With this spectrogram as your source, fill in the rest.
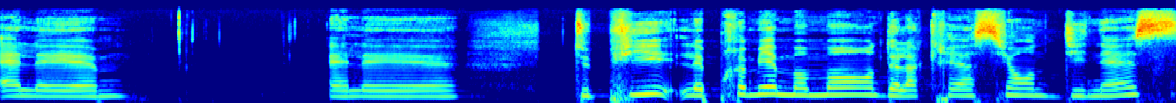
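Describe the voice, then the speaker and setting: A woman's dark, mellow voice at a very slow pace, broken by long, frequent pauses, in a dry, close sound with no echo. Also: medium pitch for a woman, fairly even intonation. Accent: Swiss German. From Zurich, Swiss German region. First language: Swiss German (speaking French). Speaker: event moderator. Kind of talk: event opening speech. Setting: live event with audience. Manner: hesitant, many fillers.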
